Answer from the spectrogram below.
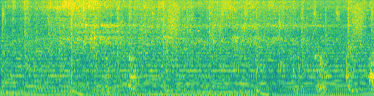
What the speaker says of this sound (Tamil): சேர்த்து எல்லாம் நல்லா வதக்கி விடுங்க.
